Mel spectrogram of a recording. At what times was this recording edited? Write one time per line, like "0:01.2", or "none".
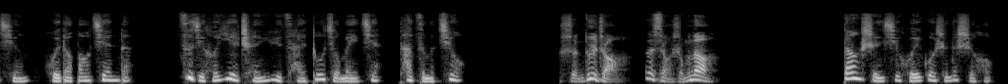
0:03.9
0:06.4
